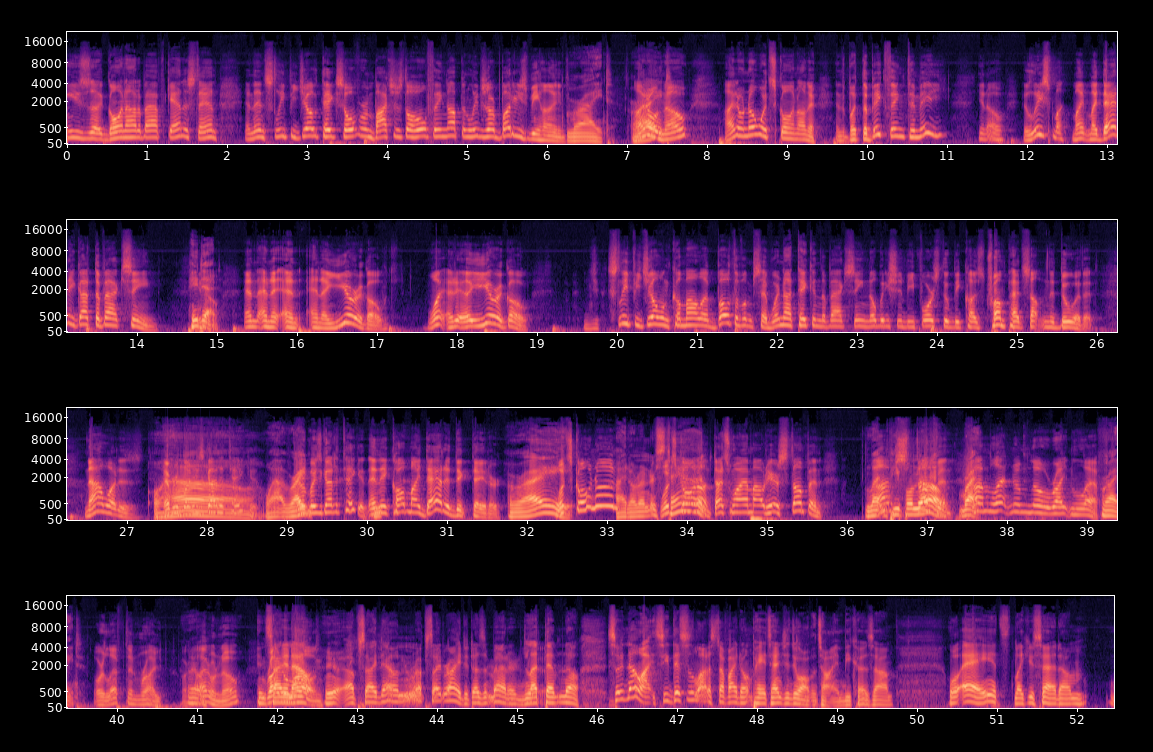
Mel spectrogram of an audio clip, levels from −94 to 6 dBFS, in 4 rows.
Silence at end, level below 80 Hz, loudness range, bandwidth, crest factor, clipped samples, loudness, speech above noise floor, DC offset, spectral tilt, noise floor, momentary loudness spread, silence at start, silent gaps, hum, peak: 0 s; -38 dBFS; 5 LU; 16 kHz; 16 dB; under 0.1%; -16 LUFS; 21 dB; under 0.1%; -5 dB/octave; -37 dBFS; 11 LU; 0 s; none; none; 0 dBFS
